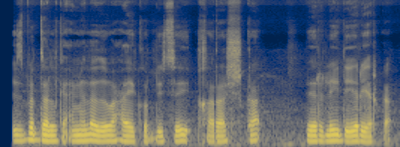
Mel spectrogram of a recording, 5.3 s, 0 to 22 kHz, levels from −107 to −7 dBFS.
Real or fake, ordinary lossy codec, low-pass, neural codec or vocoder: real; none; none; none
